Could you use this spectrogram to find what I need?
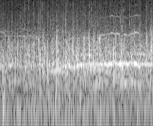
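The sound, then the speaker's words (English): A golf gallery at the Open Championship applauds the final pairing as they go out. The clapping is loud, continuous and even throughout. “Rousing welcome for the final pairing going out.”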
